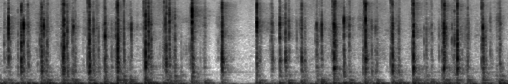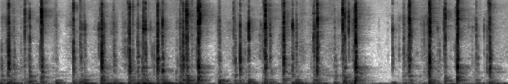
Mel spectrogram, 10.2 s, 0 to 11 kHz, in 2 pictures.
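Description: Fingertips and nails type and tap on the keys of a bamboo wooden keyboard, making quick, dry, bright clicks that stop almost at once. The typing runs in dense, uneven bursts, with short pauses around 2.4 and 9 seconds, over a faint steady low hum.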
